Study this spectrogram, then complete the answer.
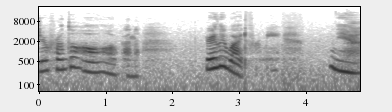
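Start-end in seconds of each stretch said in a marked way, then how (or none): none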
